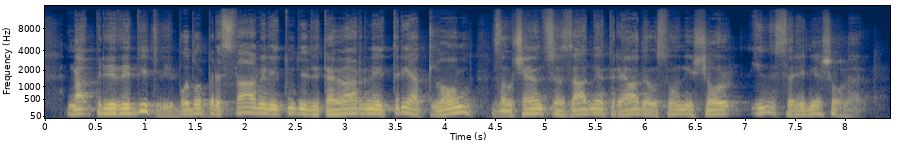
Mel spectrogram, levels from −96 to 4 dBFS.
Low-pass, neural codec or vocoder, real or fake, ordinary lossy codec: 14.4 kHz; codec, 32 kHz, 1.9 kbps, SNAC; fake; none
